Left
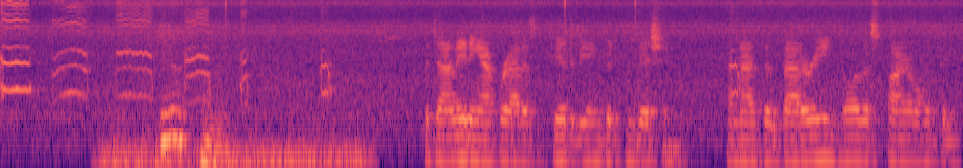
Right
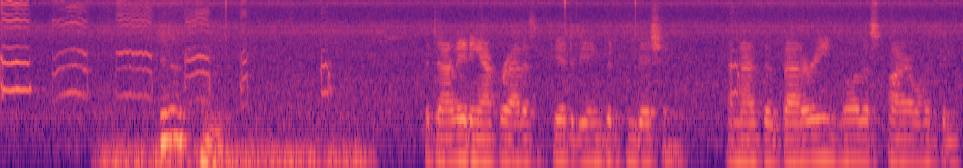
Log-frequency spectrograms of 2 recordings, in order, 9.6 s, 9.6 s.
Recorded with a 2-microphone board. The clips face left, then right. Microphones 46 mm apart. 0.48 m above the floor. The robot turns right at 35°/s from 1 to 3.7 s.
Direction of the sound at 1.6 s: 25° right (ahead or behind).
